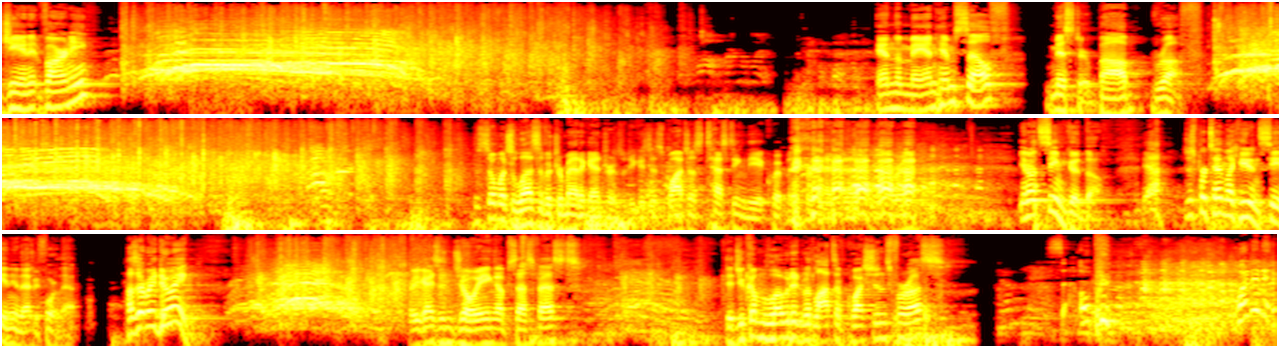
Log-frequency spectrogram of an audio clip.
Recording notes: This week's follow-up is a live recording from Obsessed Fest in Dallas, Texas. Answer live listener questions.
